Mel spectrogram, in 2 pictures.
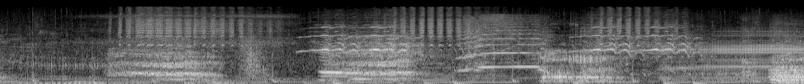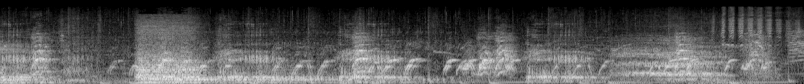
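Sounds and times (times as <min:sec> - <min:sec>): layered animal calls: 0:01.0 - 0:16.0
short falling calls: 0:01.1 - 0:07.8.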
